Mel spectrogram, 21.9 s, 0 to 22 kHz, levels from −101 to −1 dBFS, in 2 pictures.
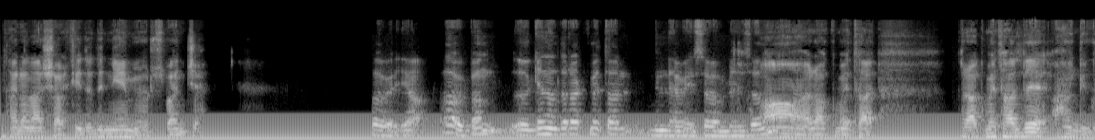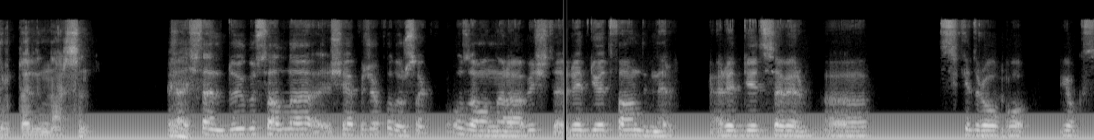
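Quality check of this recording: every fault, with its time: buzz 60 Hz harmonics 12 -31 dBFS
16.58–16.61 gap 33 ms

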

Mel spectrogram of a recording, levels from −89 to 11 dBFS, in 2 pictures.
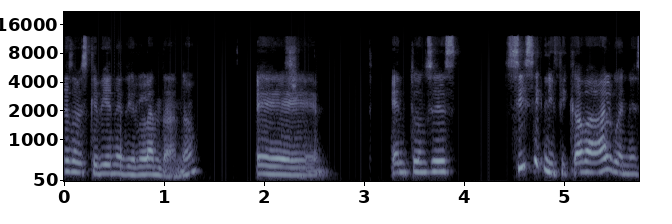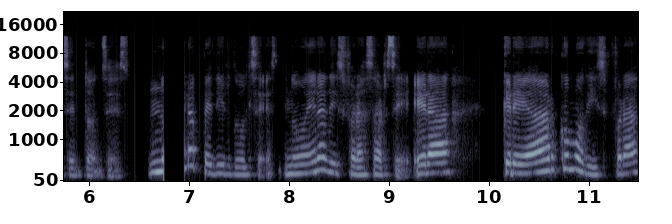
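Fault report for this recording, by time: crackle 16/s -41 dBFS
0.56 gap 2.3 ms
6.74–6.95 gap 0.21 s

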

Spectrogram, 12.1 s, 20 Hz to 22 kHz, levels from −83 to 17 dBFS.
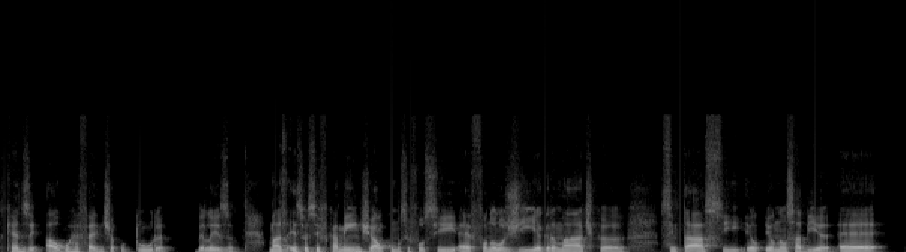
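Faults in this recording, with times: tick 33 1/3 rpm -19 dBFS
5.21 pop -14 dBFS

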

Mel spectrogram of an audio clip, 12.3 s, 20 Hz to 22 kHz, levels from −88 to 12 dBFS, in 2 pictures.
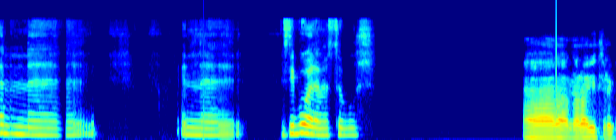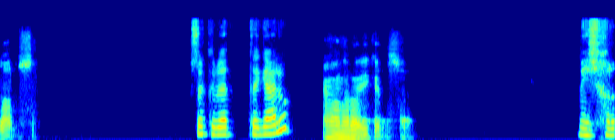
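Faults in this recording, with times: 2.04 gap 4.4 ms
5.57 pop -5 dBFS

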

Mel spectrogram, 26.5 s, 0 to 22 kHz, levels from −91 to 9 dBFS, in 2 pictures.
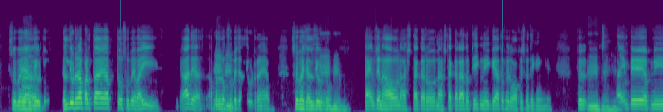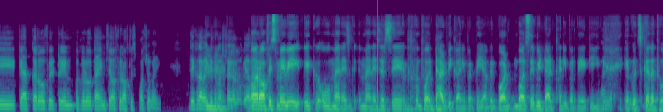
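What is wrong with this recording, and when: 2.4 pop -16 dBFS
7.5–7.52 gap 18 ms
10.04 pop -10 dBFS
20.8 pop -6 dBFS

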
